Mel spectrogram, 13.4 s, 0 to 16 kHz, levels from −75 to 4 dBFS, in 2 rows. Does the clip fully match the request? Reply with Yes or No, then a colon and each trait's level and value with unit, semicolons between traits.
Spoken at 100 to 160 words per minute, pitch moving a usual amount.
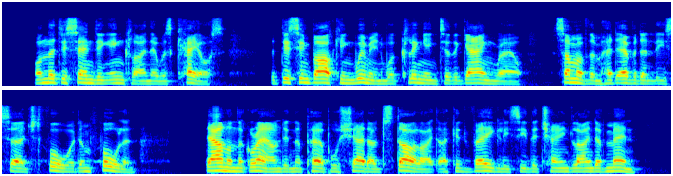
No: average, 195 wpm; average, 3.3 semitones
